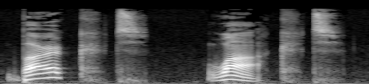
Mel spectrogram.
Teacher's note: I'm pronouncing both that K and the T sound.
